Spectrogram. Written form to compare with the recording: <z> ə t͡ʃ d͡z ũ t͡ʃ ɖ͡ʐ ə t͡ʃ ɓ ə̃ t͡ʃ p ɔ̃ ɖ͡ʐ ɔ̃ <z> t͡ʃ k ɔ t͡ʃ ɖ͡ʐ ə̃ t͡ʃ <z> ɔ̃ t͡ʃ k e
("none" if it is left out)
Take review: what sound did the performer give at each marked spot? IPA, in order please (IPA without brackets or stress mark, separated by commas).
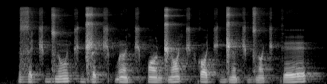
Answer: z, none, d͡z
